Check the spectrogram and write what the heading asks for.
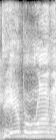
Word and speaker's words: Dameron: Daveron. – Poe Daveron. – With an M. – Daveron. – Like cuss word, Aron. Yeah. – Like Dameron, I got his name wrong.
